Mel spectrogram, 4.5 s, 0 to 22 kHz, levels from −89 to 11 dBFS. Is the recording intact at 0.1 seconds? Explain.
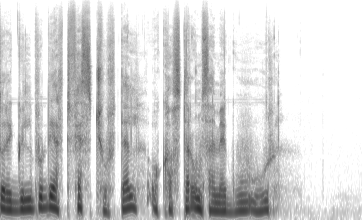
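Yes, the speech at 0.1 s is intact, with no fault at that moment.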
